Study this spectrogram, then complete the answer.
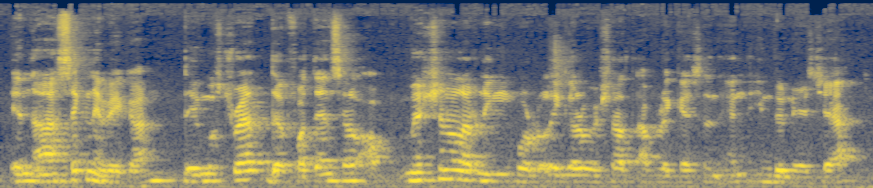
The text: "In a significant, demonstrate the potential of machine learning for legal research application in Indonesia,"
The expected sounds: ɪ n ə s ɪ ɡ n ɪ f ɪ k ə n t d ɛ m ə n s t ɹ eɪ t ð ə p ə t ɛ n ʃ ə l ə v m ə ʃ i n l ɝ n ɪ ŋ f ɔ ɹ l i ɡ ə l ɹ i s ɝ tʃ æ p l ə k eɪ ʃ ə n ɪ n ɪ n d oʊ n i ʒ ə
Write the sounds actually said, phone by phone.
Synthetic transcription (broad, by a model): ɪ n ə s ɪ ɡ n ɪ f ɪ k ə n d ɛ m ə n s t ɹ eɪ t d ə p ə t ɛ n s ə l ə f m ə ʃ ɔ n l ɝ n ɪ ŋ f ɔ ɹ l i ɡ ə l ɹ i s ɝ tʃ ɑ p l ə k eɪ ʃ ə n ɪ n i n d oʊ n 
